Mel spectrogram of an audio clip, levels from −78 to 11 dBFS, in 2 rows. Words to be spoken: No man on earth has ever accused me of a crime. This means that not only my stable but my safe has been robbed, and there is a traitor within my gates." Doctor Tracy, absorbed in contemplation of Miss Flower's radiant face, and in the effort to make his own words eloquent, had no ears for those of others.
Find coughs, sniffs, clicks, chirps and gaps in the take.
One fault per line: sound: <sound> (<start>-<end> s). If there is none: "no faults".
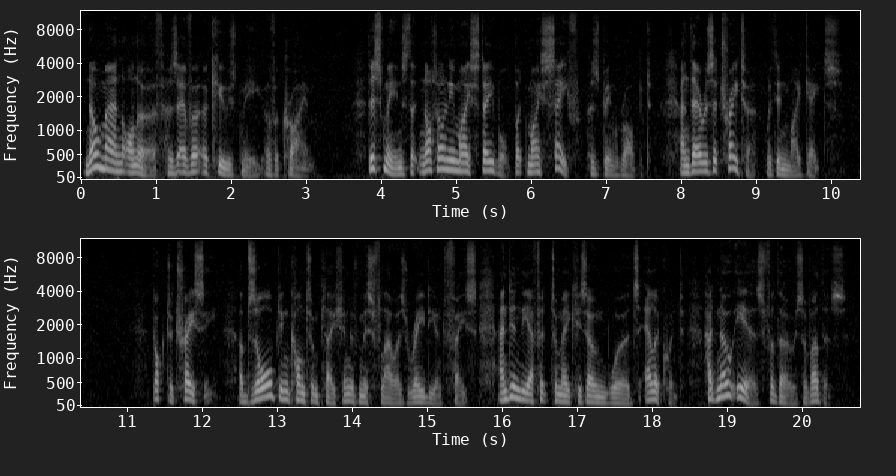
no faults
